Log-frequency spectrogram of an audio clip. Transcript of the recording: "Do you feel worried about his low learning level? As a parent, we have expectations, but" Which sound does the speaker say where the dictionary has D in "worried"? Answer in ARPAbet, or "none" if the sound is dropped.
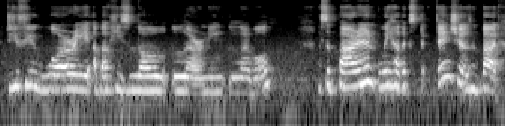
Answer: none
